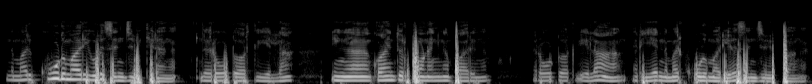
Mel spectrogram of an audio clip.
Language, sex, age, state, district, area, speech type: Tamil, female, 30-45, Tamil Nadu, Coimbatore, urban, spontaneous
